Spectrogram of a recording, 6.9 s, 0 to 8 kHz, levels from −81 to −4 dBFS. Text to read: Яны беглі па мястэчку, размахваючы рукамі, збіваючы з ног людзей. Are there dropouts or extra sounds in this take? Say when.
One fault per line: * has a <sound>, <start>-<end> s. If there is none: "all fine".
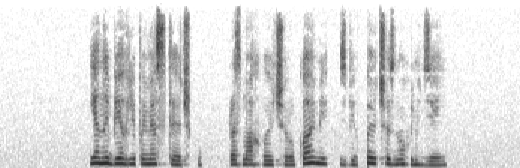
* has a dropout, 4.8-4.9 s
